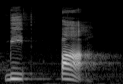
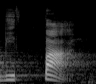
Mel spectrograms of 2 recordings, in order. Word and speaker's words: 灭巴: 经文提到摩西喺野外灭巴，千祈唔好以为呢个系英文中途酒吧，呢个唔系英文嚟噶，呢个系希伯来文嘅发音，系旷野嘅发音灭巴。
